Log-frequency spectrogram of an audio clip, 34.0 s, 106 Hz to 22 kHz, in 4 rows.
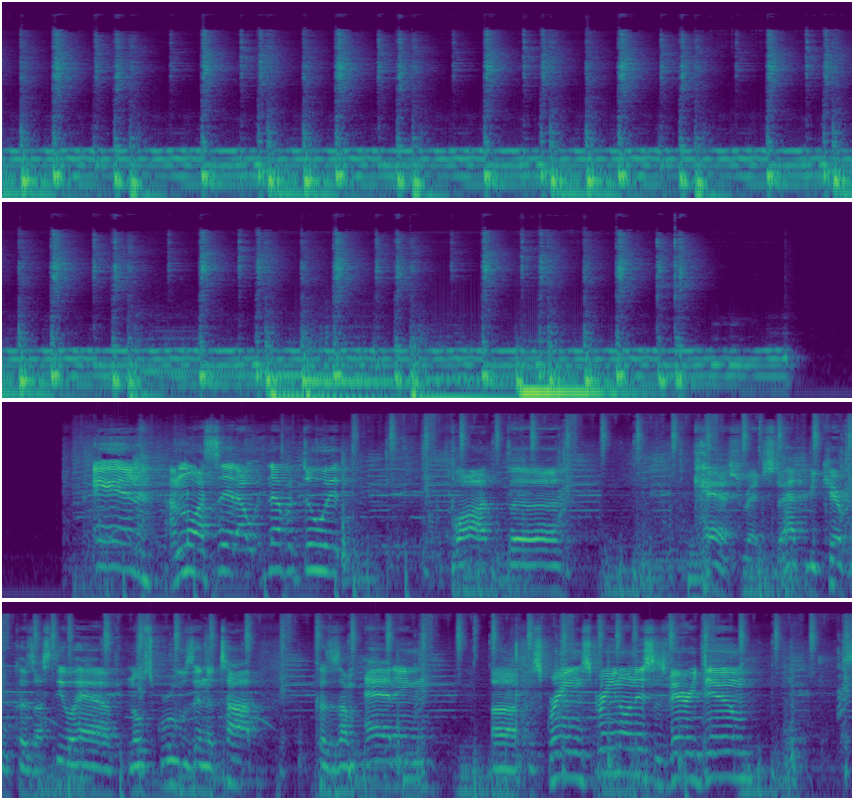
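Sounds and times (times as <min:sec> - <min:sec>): deep bass line: 0:00.0 - 0:04.7, 0:05.5 - 0:07.4, 0:08.2 - 0:16.3, 0:21.6 - 0:22.3, 0:23.0 - 0:25.1, 0:25.8 - 0:30.7, 0:31.5 - 0:33.4
looped drum pattern: 0:08.2 - 0:15.5, 0:17.7 - 0:34.0
sustained sampled chord: 0:09.9 - 0:16.4.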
